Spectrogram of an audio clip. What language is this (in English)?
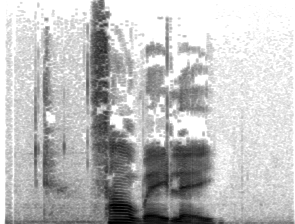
Chinese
